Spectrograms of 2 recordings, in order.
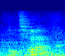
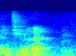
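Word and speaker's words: integral: 그리고 읽는 건 이렇게 합니다. 인티그럴이라고 하는데 인티그럴? i가 이겠지? 인티그럴. 라고 읽습니다. 인티그럴.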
